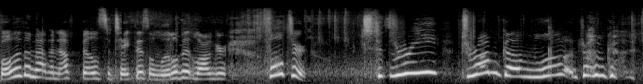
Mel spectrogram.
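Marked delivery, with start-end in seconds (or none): 3.6-6.2 high, slow stammering, flabbergasted and lost for words. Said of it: "Sorry, I'm at a loss of words right now".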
